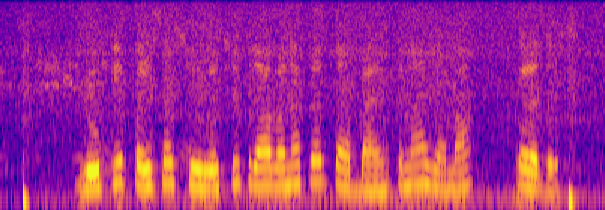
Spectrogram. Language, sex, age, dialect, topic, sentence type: Marathi, female, 18-24, Northern Konkan, banking, statement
